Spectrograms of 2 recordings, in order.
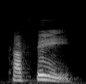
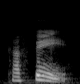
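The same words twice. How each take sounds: No difference in how they are said.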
